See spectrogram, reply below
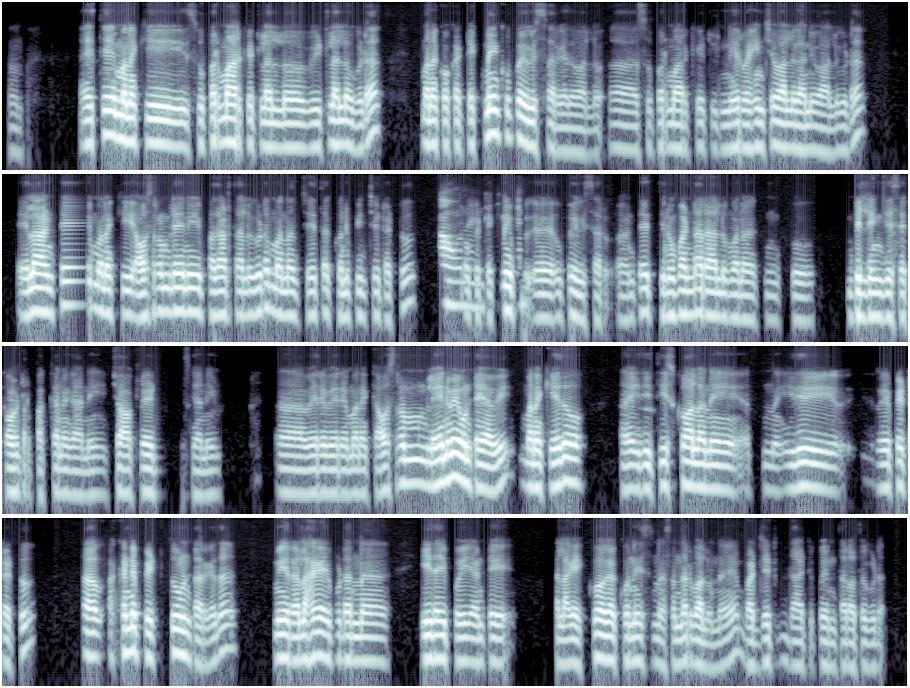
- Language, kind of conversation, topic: Telugu, podcast, రేషన్ షాపింగ్‌లో బడ్జెట్‌లోనే పోషకాహారాన్ని ఎలా సాధించుకోవచ్చు?
- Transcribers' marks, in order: in English: "టెక్నిక్"; distorted speech; in English: "టెక్నిప్"; in English: "బిల్లింగ్"; in English: "కౌంటర్"; in English: "చాక్లెట్స్"; other background noise; in English: "బడ్జెట్"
